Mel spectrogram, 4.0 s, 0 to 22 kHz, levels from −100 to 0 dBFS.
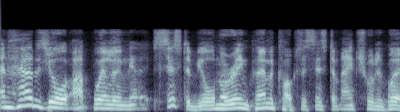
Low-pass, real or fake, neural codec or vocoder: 7.2 kHz; fake; codec, 44.1 kHz, 2.6 kbps, DAC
